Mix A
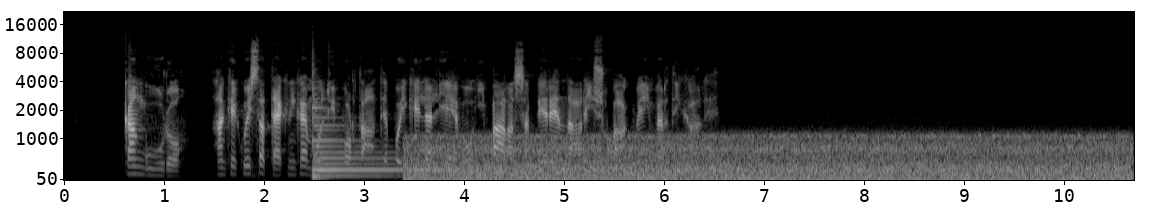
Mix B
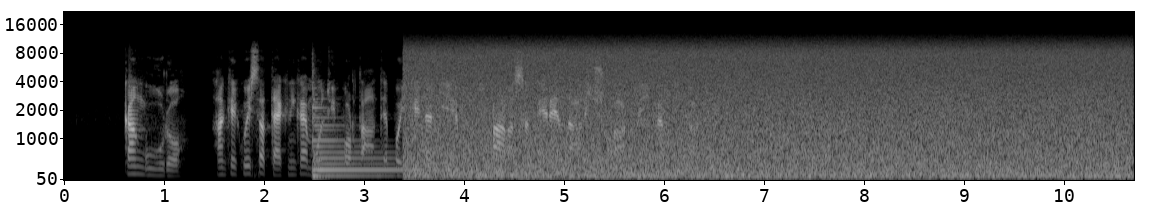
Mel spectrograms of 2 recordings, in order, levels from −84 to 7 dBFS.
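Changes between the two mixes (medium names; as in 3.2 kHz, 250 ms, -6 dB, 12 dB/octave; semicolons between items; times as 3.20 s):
second sound: remove rippled Chebyshev low-pass 1.1 kHz, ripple 6 dB; master: add elliptic band-pass 120–8300 Hz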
